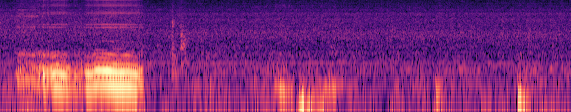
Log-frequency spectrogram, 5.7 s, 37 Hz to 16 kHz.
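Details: Rescued senior Dachshund, a 10-year-old male, snoring indoors: one loud, wavering, harmonic snore lasting about a second and a half, then quiet low breathing with a few faint clicks.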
